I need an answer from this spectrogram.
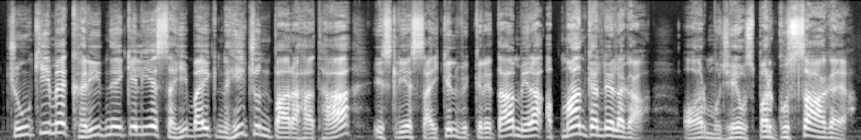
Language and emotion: Hindi, angry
